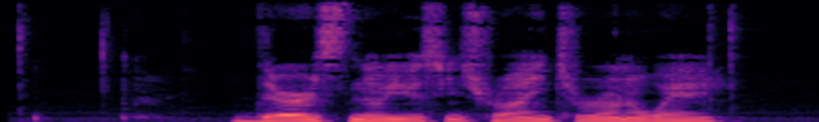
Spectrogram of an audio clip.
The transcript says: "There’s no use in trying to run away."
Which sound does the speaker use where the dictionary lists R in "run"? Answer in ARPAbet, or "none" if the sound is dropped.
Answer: R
